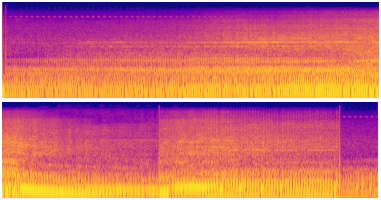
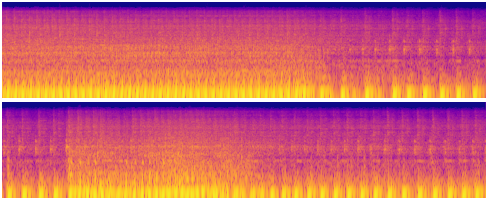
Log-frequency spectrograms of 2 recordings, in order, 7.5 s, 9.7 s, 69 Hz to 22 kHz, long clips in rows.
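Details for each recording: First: 2004 Polaris Trail Boss 330 ATV on a ride test after transmission repair: revs climb then stumble and cut out twice under throttle; rev limiting from a completely dead battery the charging system couldn't keep up with, ran fine with a jumper pack. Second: 2004 Polaris Trail Boss 330 ATV, first start after draining water from the fuel system and carburetor float bowl, on a mediocre battery with charger: single-cylinder thump about three beats a second, lumpy at first then holding idle; runs acceptably, carb may need work.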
